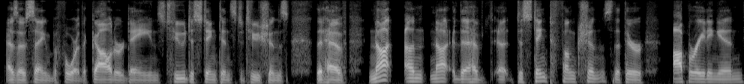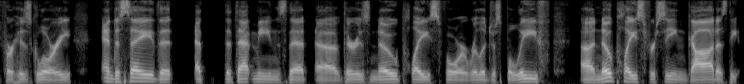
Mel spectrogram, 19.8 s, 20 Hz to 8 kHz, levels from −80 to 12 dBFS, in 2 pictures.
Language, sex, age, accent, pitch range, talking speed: English, male, 40-59, American, 85-105 Hz, 160 wpm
